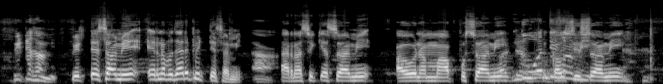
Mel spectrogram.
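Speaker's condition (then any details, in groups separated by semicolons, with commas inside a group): No condition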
